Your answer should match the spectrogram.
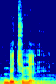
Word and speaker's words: bitumen: But bitumen is found in three separate instances in Genesis and Exodus, and, as you've noticed, I pronounce it one way, but it also can be pronounced bitumen, the British pronunciation. Neither is wrong, they are just different.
